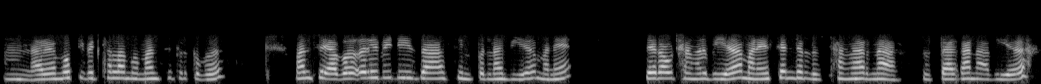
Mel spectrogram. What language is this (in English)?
Bodo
